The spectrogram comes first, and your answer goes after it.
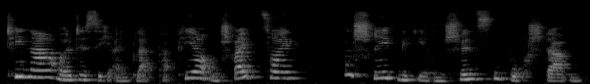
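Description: Slow, lively woman reading a children's story. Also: a little high. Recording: roomy echo.

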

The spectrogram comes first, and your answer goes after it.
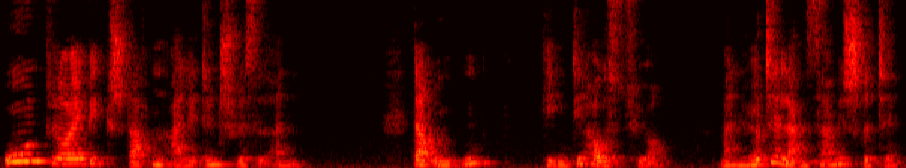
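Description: A woman reading a children's Advent story aloud in a gentle, expressive way. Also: mid-range voice, unhurried. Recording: echoey room.

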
